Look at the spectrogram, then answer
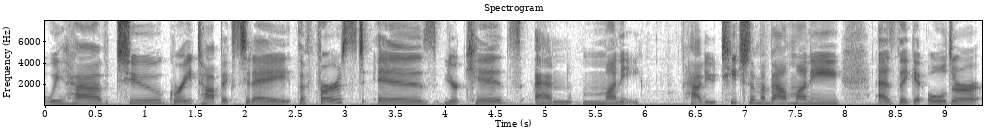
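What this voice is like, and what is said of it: Sick, congested-sounding voice. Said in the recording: “I am sick. That's why I sound like this. ... why I sound weird.”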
